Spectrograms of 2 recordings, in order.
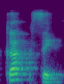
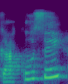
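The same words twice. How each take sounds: First: The u vowel after k is dropped. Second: The u vowel after k is clearly voiced. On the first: "It's pronounced as Gakusei" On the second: "it's written as Gakusei"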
